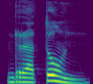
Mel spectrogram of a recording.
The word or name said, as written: raton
